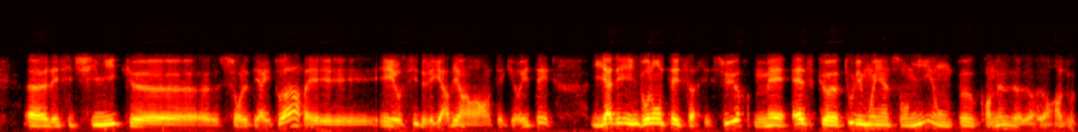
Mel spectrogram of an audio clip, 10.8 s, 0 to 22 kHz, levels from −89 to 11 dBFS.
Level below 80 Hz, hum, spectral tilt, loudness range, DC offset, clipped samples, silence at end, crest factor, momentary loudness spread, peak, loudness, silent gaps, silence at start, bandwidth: -56 dBFS; none; -8 dB/octave; 5 LU; under 0.1%; under 0.1%; 0 s; 20 dB; 11 LU; -2 dBFS; -20 LUFS; none; 0.3 s; 4.2 kHz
